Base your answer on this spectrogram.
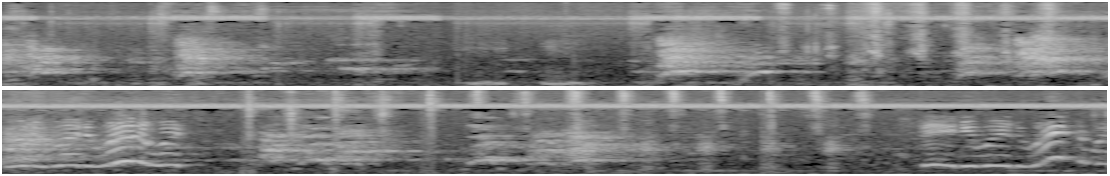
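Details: Several bi-black puppies of one litter calling indoors: high wavering whines and short rising yips scattered through the clip, with a steady high electronic tone and a person speaking briefly at the start.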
